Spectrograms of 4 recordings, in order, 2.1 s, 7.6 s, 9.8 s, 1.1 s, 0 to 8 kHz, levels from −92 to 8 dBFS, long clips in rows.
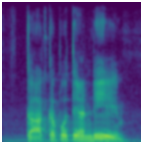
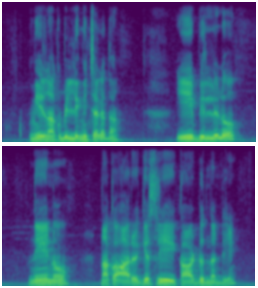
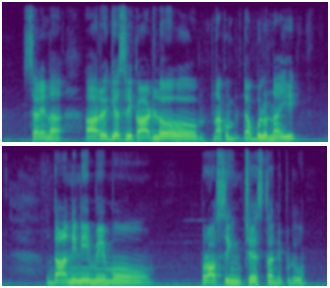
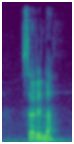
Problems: none marked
